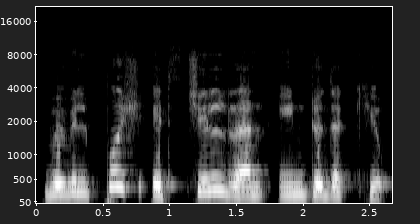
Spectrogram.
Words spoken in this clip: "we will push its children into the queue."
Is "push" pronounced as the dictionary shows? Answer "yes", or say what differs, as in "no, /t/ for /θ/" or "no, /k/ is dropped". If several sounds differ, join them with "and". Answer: yes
